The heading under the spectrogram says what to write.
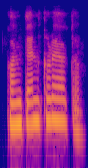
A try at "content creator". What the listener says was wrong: It should be pronounced content creator. Content creator. Bukan con, tapi can. It's not con, but it should be pronounced can. Content creator.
